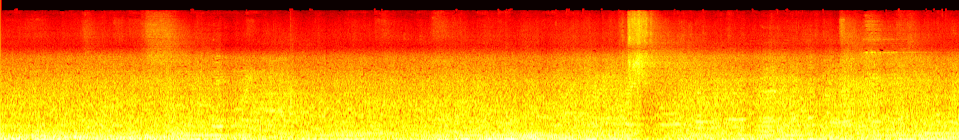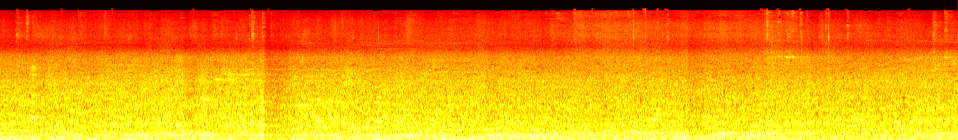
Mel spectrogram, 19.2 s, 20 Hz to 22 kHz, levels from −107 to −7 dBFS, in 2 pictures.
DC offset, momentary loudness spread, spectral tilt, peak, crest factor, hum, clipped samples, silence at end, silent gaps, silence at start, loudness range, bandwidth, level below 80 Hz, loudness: under 0.1%; 3 LU; -6 dB/octave; -2 dBFS; 14 dB; none; under 0.1%; 0 s; none; 0 s; 1 LU; 16.5 kHz; -22 dBFS; -19 LUFS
